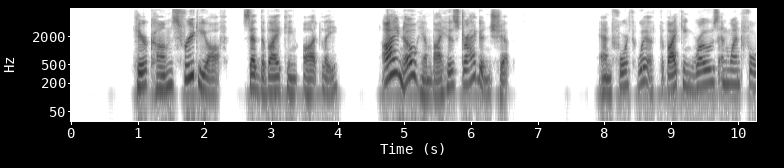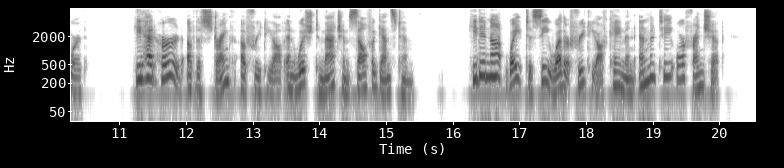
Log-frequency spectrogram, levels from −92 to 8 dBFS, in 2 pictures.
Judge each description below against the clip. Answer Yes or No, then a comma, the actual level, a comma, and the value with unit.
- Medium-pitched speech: Yes, medium, 165 Hz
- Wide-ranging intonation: Yes, wide, 8.3 semitones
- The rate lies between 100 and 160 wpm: Yes, average, 145 wpm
